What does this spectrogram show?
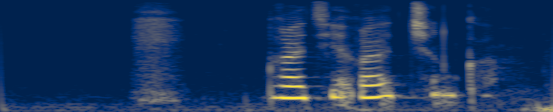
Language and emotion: Russian, sad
